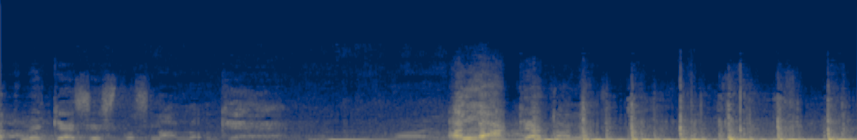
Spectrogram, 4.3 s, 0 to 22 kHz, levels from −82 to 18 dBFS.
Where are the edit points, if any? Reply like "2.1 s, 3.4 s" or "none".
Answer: none

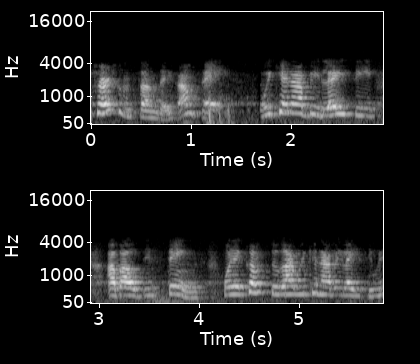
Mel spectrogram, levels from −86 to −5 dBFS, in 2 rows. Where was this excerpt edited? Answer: 1.8 s

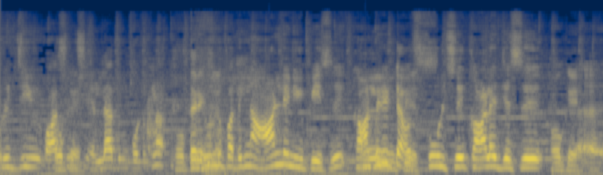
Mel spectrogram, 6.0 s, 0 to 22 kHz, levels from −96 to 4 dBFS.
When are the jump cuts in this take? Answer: 1.8 s

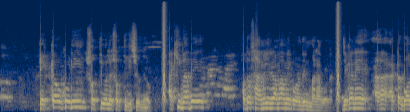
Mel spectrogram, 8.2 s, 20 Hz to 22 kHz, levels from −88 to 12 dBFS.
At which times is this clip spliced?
3.1 s, 6.7 s

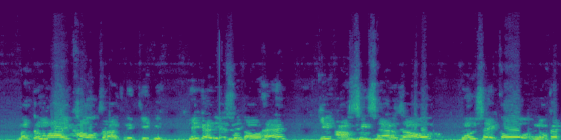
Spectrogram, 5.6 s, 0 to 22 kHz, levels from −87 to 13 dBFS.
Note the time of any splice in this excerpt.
2.2 s

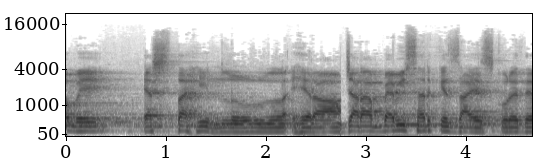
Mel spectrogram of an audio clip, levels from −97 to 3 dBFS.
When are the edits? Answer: 2.8 s

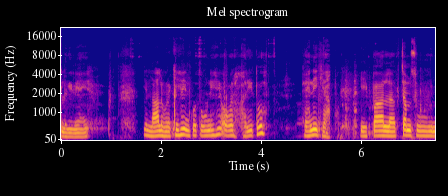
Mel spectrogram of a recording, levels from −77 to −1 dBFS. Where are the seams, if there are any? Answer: 5.4 s

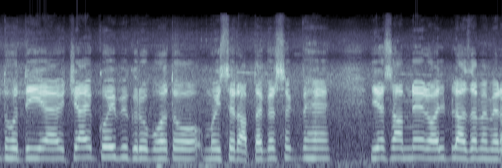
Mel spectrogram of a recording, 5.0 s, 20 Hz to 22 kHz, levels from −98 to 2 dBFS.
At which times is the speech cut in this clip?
none

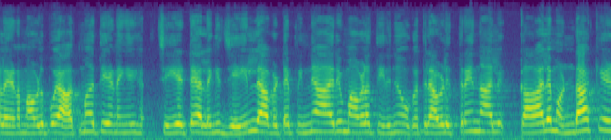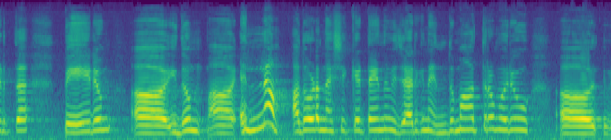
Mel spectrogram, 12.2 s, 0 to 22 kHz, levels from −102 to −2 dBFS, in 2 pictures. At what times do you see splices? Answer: none

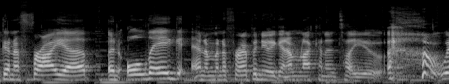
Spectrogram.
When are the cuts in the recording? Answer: 1.0 s

